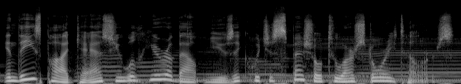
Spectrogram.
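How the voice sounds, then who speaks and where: Lively man introducing over guitar. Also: a little high, moderate pace. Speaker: podcast host. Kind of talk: scripted introduction. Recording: guitar music behind voice.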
